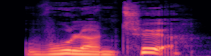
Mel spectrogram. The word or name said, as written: volontør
